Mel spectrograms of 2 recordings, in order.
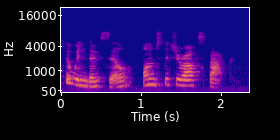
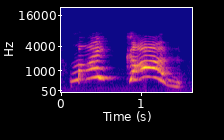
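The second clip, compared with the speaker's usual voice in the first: high, very loud furious yell; duke shouting; 16 dB louder than usual. A narrator's reading. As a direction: yell the demand with all your force. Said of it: "the Duke was shouting".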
